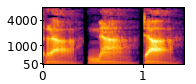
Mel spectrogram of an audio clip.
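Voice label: "ranata", concatenated syllables; Affixing experiment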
